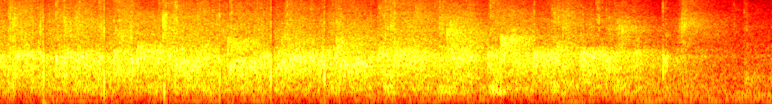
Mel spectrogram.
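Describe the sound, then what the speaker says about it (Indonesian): Dense applause from a classroom audience after a group presentation, many hands clapping steadily and loudly for several seconds before fading out at the end. "Oke, silakan beri aplaus."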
